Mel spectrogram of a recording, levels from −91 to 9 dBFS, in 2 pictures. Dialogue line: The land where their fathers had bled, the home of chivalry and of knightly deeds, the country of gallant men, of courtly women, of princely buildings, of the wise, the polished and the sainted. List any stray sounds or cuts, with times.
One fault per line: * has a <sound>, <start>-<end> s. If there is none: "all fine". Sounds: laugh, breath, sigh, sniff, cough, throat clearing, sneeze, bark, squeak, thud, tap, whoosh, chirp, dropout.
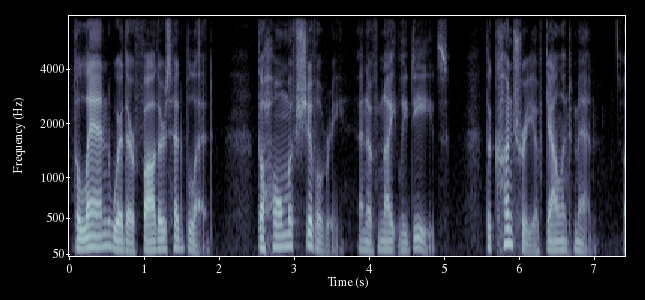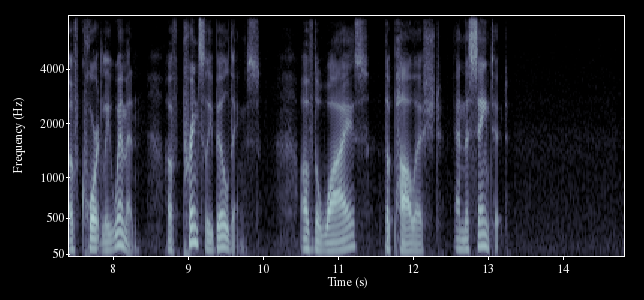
all fine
